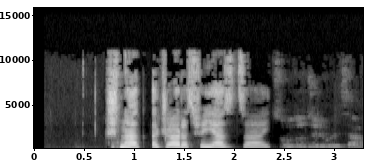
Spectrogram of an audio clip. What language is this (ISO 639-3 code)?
abk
